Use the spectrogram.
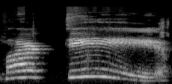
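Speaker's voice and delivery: high, loud, drawn-out name call. Real, not acted. Streamer hailing Mark who joined, high excited call. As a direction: sing out the name in greeting. Calling out to chat arrival.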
